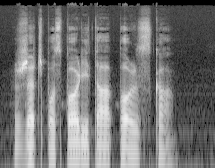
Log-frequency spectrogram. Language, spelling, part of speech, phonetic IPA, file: Polish, Rzeczpospolita Polska, proper noun, [ˌʒɛt͡ʃpɔˈspɔlʲita ˈpɔlska], Pl-Rzeczpospolita Polska.ogg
